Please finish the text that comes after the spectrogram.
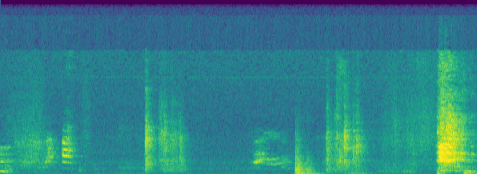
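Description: A door opens indoors with a couple of thudding knocks and rattles at moderate volume against a quiet room, with faint vocal sounds nearby.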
